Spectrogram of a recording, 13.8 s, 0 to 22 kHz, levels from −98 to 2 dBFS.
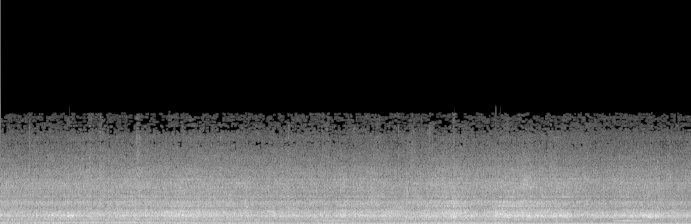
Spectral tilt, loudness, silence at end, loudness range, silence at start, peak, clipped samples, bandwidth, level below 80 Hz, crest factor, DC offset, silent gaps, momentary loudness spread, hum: -4 dB/octave; -13 LUFS; 0 s; 2 LU; 0 s; 0 dBFS; under 0.1%; 11 kHz; -34 dBFS; 12 dB; under 0.1%; none; 4 LU; none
